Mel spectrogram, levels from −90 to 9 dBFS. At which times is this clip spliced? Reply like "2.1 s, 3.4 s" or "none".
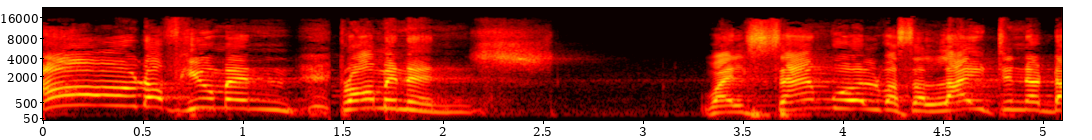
none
